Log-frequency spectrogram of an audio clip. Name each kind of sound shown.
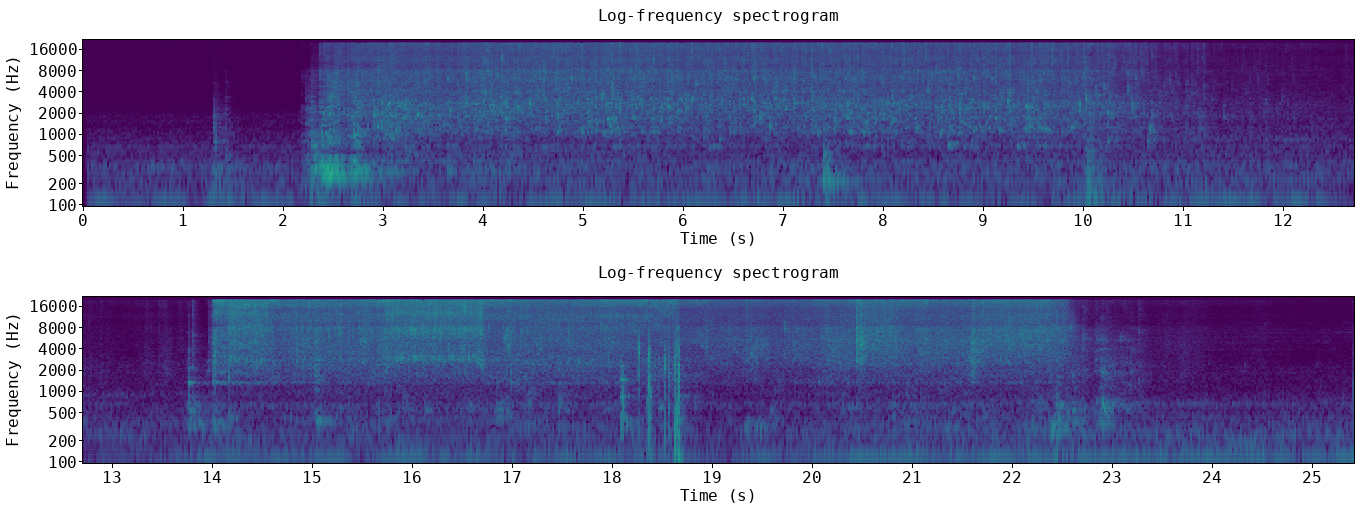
toilet flushing, running water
